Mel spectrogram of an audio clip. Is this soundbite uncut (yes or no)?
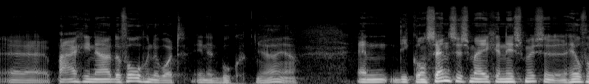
yes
